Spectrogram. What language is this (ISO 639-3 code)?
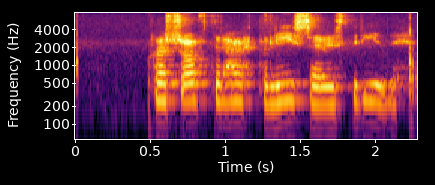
isl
